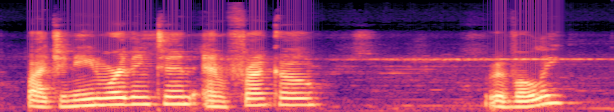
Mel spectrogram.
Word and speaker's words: Rivoli: Janine Worthington and Franco Rivoli I was trying not to pronounce it as ravioli so we'll see a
